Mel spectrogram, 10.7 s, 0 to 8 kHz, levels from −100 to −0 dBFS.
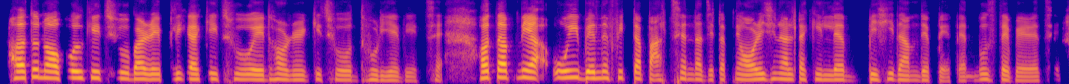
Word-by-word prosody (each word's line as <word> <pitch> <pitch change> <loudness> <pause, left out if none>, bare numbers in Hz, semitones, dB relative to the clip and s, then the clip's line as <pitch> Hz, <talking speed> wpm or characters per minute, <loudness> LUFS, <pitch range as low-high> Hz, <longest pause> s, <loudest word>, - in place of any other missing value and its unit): হয়তো 230 +3 +7
নকল 225 +1 +6
কিছু 230 -2 -2 0.2
বা 195 - +6
রেপ্লিকা 190 +1 0
কিছু 195 0 -6 0.2
এ - - +4
ধরনের 170 -3 -3
কিছু 185 0 -10 0.3
ধরিয়ে 155 -2 -6
দিচ্ছে। 135 -3 -16 0.4
হয়তো 235 +3 +6
আপনি 245 +1 -3 0.4
ওই 240 +1 +4
বেনিফিট 230 +1 +1
টা 210 - +4
পাচ্ছেন 170 +5 -4
না - - -1
যেটা 170 +2 -7
আপনি 190 - -12
অরিজিনাল 190 +1 -1
টা 190 - 0
কিনলে 175 -1 -3 0.3
বেশি 185 +2 -4
দাম 160 -1 -1
দিয়ে 155 -1 -4
পেতেন। 135 +1 -10
বুঝতে 180 -2 -4
পেরেছি। 140 -1 -7
185 Hz, 165 wpm, -24 LUFS, 165-215 Hz, 0.4 s, হয়তো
